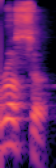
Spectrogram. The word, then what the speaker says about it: ras: So in Sanskrit language, there is a short A and a long A. So the word rasa has a short A, but when Krishna does any lila, it is ras.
